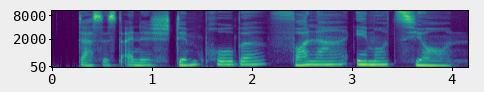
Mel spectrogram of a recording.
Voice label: Verführerisch, stimmen; moods

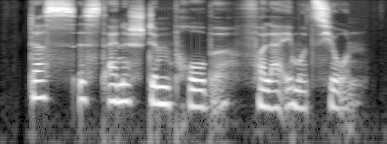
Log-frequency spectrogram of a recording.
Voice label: Traurig, stimmen; moods

